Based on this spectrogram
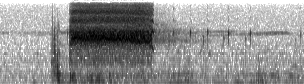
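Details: Night-time barn owl giving one loud, rasping scream of under a second, preceded by a faint click and followed by soft scattered ticks against a faint background tone.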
